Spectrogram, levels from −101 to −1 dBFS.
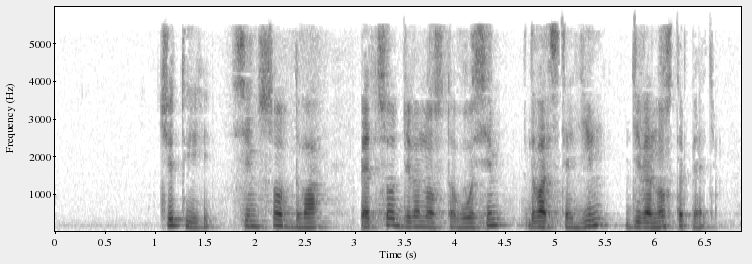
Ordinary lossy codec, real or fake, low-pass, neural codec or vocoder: AAC, 24 kbps; real; 5.4 kHz; none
